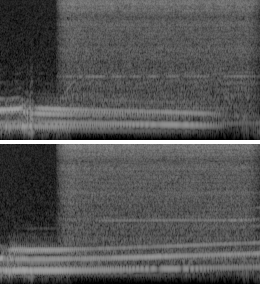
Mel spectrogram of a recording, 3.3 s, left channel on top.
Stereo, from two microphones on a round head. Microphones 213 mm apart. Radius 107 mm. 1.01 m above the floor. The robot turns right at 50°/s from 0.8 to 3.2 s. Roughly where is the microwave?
I don't hear a microwave.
